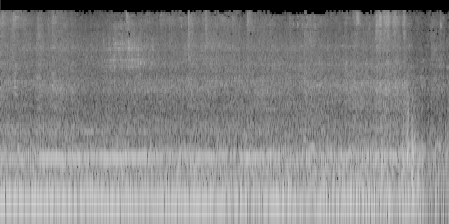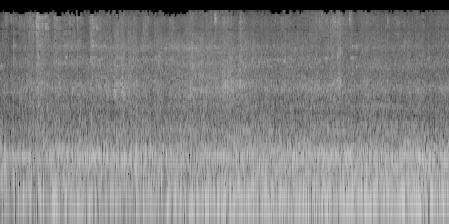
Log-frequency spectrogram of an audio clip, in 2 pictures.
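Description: Loaded freight train of tank cars rolling past close by: a steady low rumble of wheels on rail with scattered clicks. A steady hum runs through the first half, and the sound drops slightly about eight and a half seconds in.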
